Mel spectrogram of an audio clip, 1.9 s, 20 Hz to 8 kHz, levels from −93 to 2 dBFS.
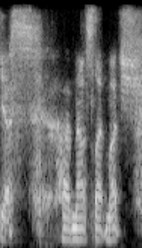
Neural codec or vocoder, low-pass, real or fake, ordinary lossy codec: none; 7.2 kHz; real; AAC, 48 kbps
